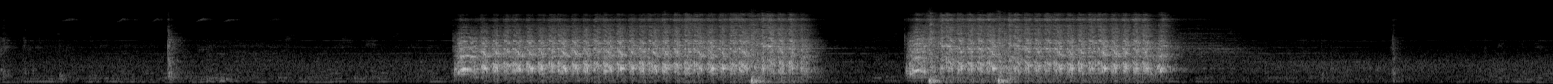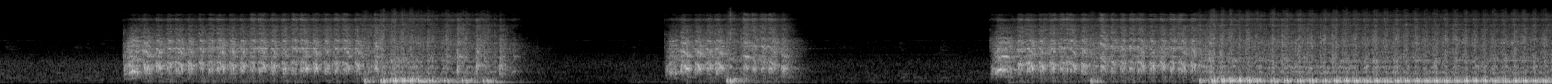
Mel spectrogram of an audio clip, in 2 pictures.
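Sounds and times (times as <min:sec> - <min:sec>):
motorcycle starter cranking: 0:04.6 - 0:08.2, 0:09.1 - 0:11.9, 0:16.8 - 0:20.8, 0:22.2 - 0:23.6, 0:25.4 - 0:31.0.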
